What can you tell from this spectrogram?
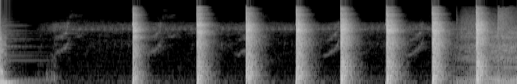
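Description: Hammer striking a hole punch to punch holes in a drum-head sheet: about nine sharp taps, one every two-thirds of a second or so, each with a brief high ring.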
